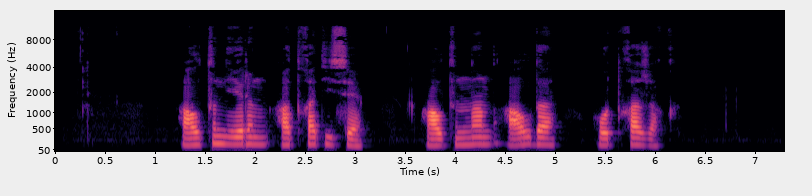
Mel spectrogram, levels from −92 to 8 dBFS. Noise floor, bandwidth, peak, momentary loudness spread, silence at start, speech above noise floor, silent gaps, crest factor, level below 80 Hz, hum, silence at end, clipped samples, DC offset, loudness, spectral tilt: -85 dBFS; 11.5 kHz; -6 dBFS; 9 LU; 1.25 s; 58 dB; none; 24 dB; -84 dBFS; none; 1.25 s; under 0.1%; under 0.1%; -28 LUFS; -6.5 dB/octave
